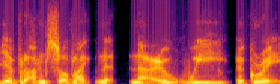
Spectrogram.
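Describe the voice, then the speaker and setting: A man with an English Midlands accent, in a dry, close sound with no echo. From English Midlands, Warwickshire. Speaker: online debater. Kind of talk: casual chat.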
